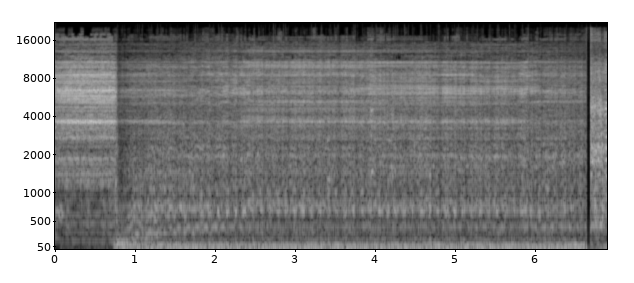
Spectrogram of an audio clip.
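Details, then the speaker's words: 1962 Kenworth W925, Cummins Big Cam diesel, sat 18 years. Heavy cranking at about three turns a second without catching. It is fuel-starved: the return line is dry and the filter is not pulling fuel. "I'm manually opening the fuel to the shut off solenoid to make sure it's getting fuel."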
